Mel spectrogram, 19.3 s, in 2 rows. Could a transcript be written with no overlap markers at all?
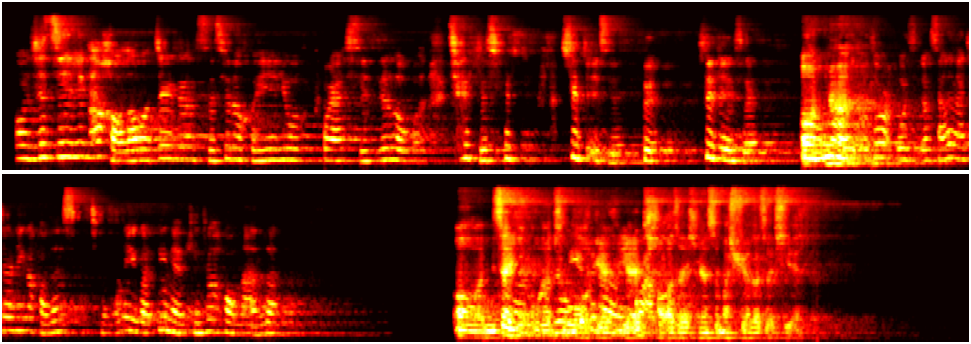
No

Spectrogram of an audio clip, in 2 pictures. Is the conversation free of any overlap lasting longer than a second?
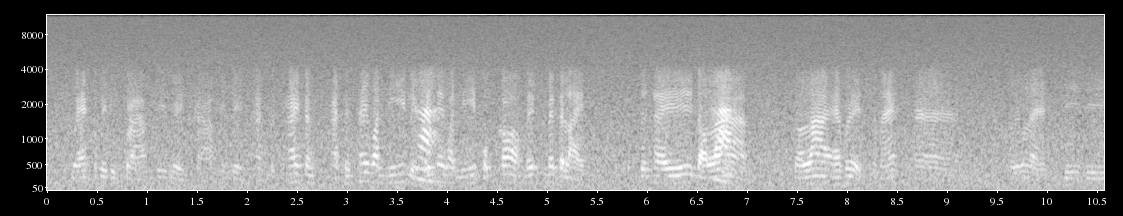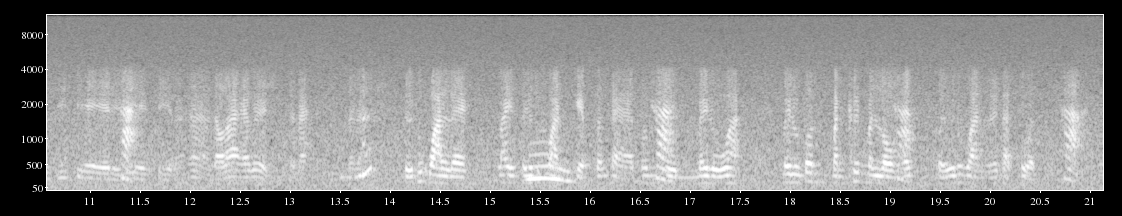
Yes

